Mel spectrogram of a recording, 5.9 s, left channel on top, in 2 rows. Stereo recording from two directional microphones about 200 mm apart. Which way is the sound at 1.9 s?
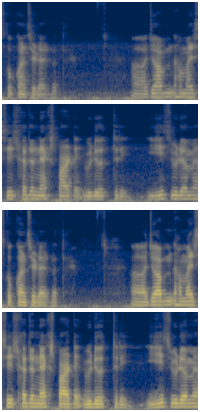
50° right (ahead or behind).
